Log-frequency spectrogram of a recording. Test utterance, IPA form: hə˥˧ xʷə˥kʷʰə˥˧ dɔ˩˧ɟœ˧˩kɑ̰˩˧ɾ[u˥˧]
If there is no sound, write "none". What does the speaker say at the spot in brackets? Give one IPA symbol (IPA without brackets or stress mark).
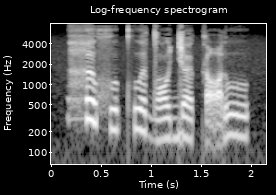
u˥˧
